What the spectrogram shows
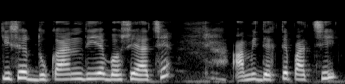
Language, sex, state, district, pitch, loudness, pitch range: Bengali, female, Assam, Hailakandi, 250 Hz, -15 LUFS, 230-275 Hz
